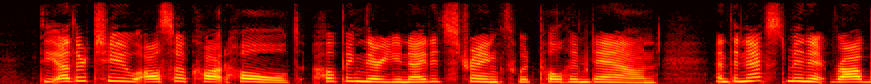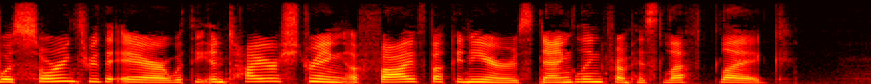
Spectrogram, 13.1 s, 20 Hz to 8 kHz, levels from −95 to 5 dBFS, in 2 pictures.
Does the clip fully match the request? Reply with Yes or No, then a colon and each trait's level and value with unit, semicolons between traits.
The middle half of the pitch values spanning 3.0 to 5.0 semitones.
Yes: average, 3.3 semitones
